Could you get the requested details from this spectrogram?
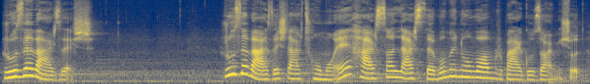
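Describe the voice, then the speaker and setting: Woman, audiobook narration, calm even storytelling, mid-pitched voice. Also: faint music behind. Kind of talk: scripted narration.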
